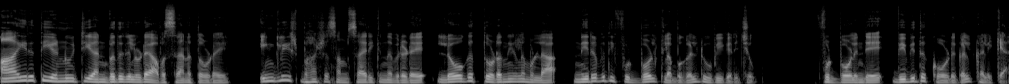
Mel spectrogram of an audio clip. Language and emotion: Malayalam, neutral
